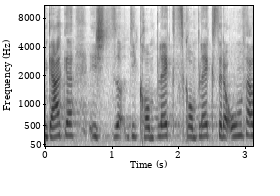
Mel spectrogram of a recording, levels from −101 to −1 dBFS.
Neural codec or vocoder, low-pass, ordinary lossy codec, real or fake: vocoder, 22.05 kHz, 80 mel bands, WaveNeXt; none; none; fake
